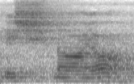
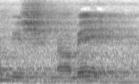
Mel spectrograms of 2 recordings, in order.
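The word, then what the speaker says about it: विष्णवे: Murkho badoti Vishnaya. It is wrong. Vishnu is wrong. Dhirang badoti Vishnave means intellectual, studious people, they may say Vishnave. It is right.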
